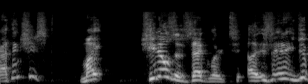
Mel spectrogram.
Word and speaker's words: Zeigler: Well, we always said Ziegler, like a, but it's wrong. Okay. I know it should either be Ziegler or Zeigler, but we just say Ziegler.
